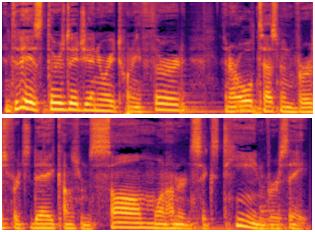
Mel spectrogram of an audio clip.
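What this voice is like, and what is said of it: Hoarse, partly lost voice. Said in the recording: “at least half my voice is here today”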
